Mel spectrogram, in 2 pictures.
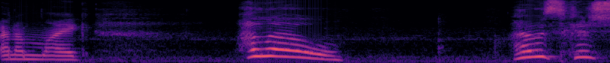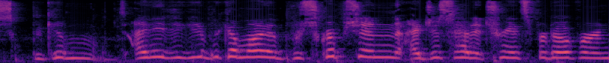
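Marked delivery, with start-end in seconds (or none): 1.6-8.0 play-acted breathless, pitched-up words between pants. Retelling reaching a pharmacy counter after running, retelling being out of breath. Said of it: "I'm like completely out of breath".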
